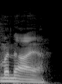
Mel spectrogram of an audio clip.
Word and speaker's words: Manaea: Manaea. – Close. Manaea. – I nailed that. – Almost. – Manaea? – Manaea. Yeah. – Like Omar Manaea? – Correct. Pronunciation-wise, yeah.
